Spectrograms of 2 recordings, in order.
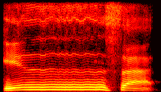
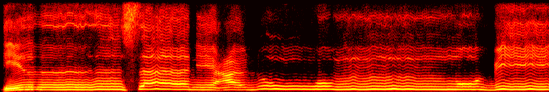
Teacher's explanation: jadi ikhfa'nya itu lari ke hidung seperti orang sengoh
